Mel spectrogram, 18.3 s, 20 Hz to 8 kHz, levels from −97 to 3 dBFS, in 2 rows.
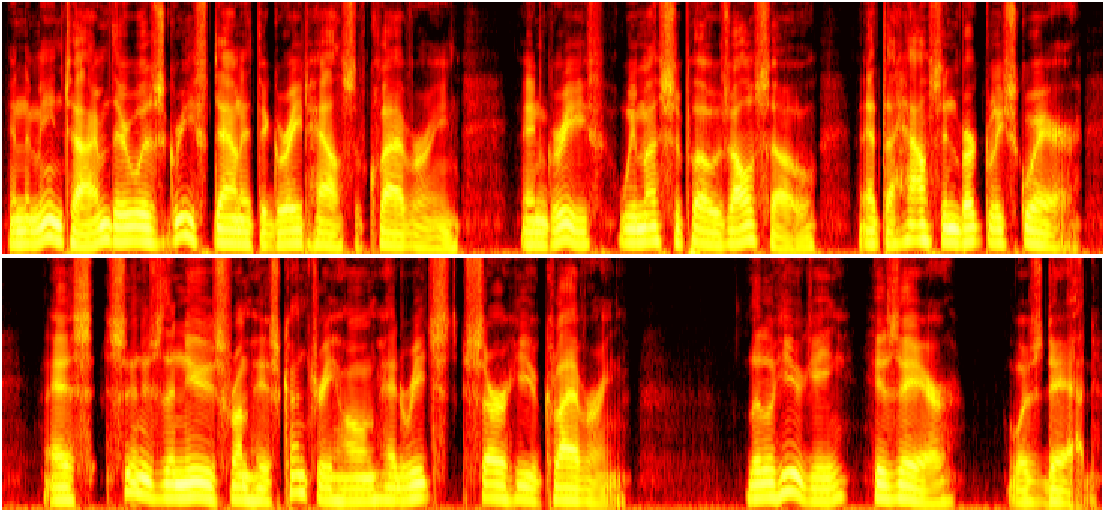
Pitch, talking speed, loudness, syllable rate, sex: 110 Hz, 145 wpm, -17 LUFS, 4.2 syllables/s, male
